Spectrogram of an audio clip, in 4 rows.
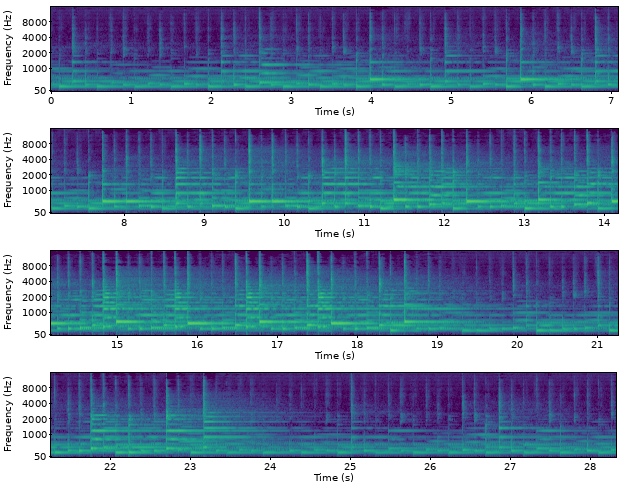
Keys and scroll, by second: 9.3 ctrl+z.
